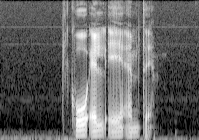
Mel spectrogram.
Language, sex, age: Norwegian, male, 30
